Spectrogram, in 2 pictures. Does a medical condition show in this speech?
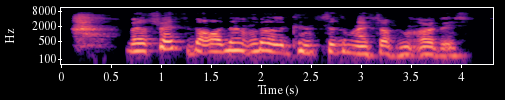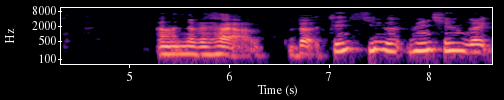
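Yes: dystonia; encephalitis at 4, secondary dystonia, almost no hand, arm use, left-side brain surgery at 17; progressive, losing muscle control, severe hearing loss, hearing aids, lip reading, types with mouth; slight speech impediment.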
